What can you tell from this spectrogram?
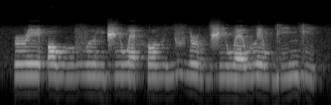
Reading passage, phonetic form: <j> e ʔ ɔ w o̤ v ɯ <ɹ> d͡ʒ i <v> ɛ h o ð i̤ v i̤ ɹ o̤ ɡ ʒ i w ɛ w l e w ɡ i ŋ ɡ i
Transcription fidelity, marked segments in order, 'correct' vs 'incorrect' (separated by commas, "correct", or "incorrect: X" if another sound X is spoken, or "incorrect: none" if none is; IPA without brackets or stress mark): incorrect: ɹ, incorrect: n, incorrect: w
